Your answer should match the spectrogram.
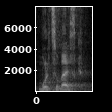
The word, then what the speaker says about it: Mulțumesc: Mulțumesc.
